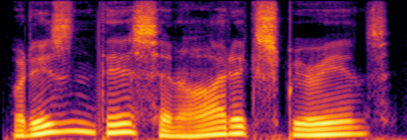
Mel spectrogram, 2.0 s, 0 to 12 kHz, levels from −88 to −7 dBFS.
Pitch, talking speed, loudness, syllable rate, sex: 155 Hz, 175 wpm, -14 LUFS, 4.8 syllables/s, male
